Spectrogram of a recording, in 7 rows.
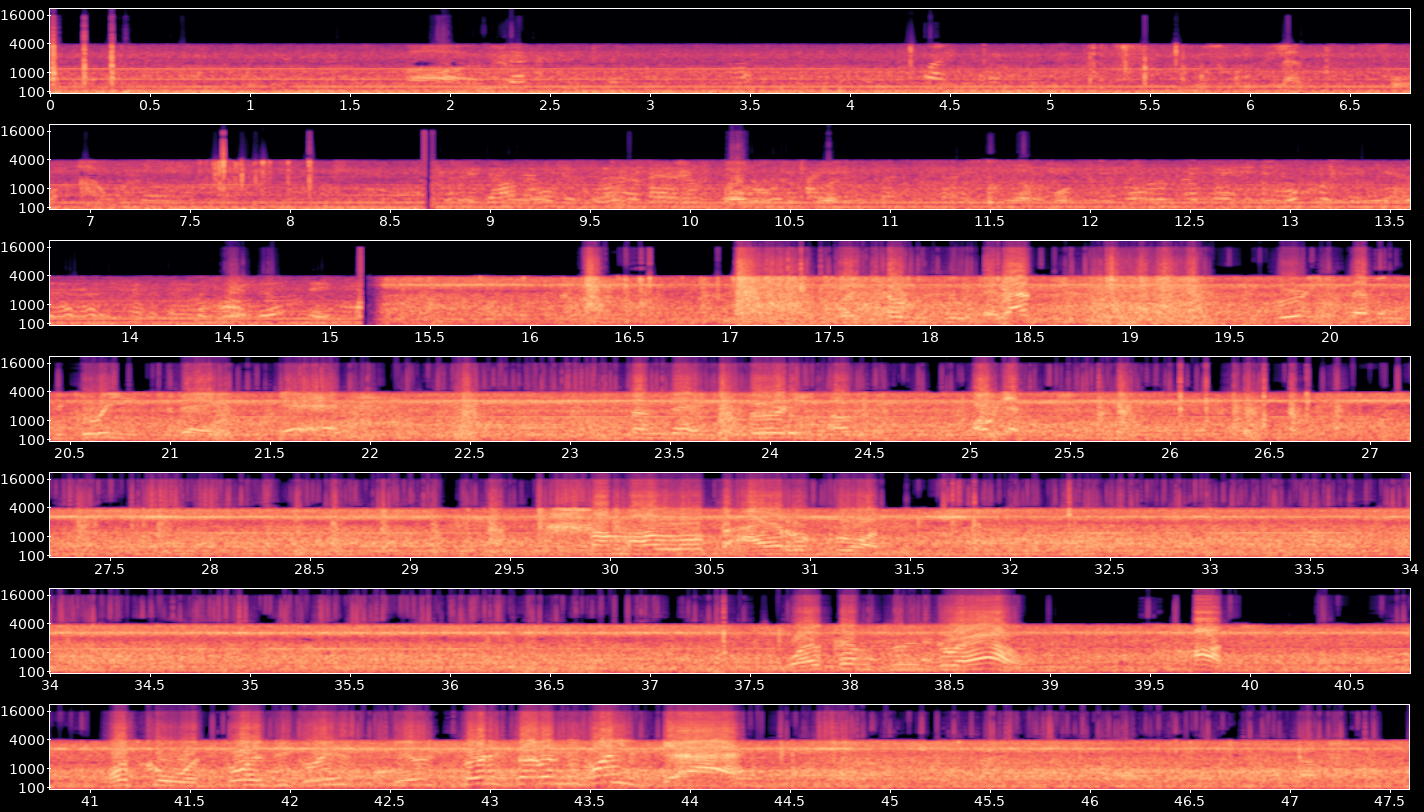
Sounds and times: Jet engine: 0.0 - 47.5.

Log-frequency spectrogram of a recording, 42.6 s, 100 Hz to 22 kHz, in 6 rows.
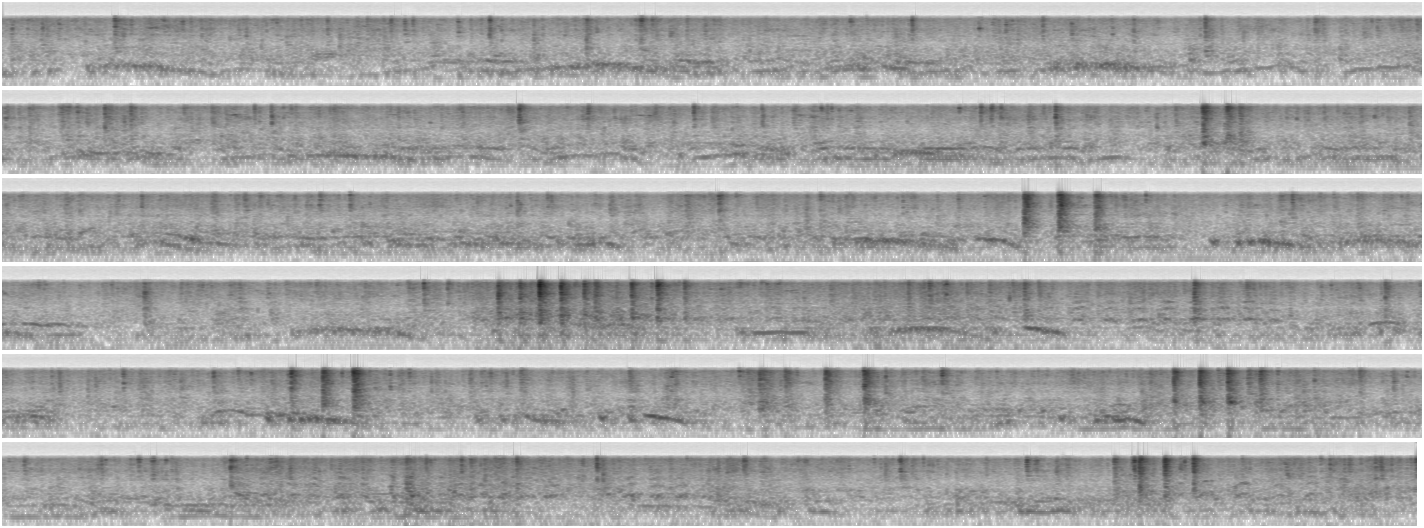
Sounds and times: Pigeon, dove: 0.0 - 42.5.

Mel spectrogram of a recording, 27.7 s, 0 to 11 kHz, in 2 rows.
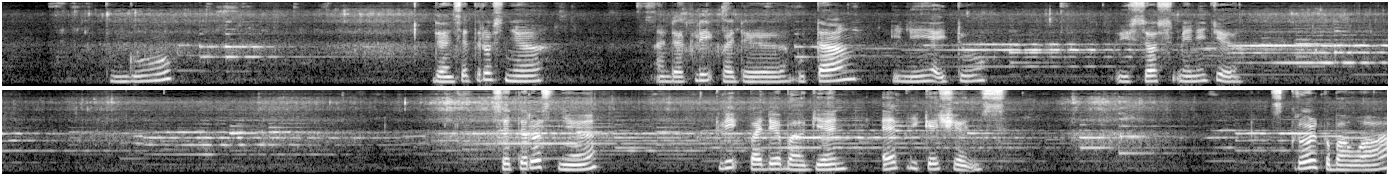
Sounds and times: Music: 1.0 - 5.6, 6.4 - 27.7
Speech: 1.1 - 1.8, 4.3 - 5.5, 6.6 - 9.8, 11.2 - 12.4, 18.8 - 19.8, 21.0 - 23.9, 26.6 - 27.7.

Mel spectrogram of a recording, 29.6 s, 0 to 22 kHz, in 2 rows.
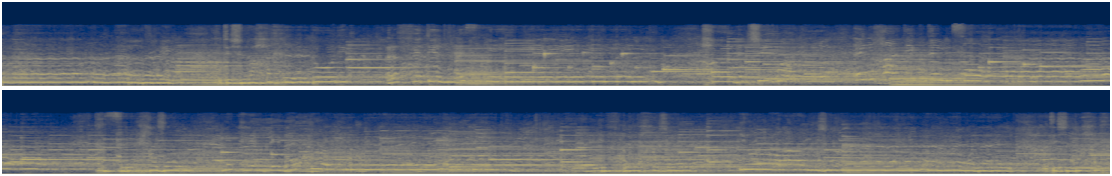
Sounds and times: Male singing: 0.0 - 29.5
Music: 0.0 - 29.5.

